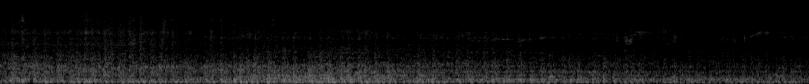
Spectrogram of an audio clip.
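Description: Steady outdoor background noise with a low rumble, and a few faint high chirps past the middle.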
